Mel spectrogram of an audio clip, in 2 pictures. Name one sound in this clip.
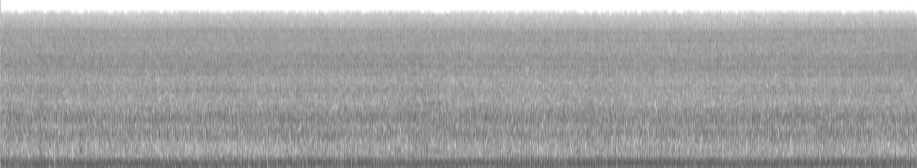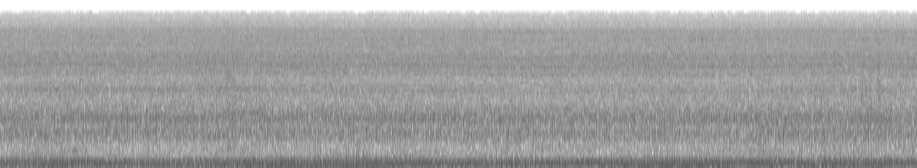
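A tractor engine hums low and steady.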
